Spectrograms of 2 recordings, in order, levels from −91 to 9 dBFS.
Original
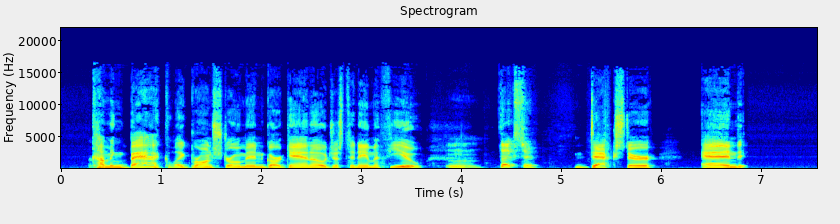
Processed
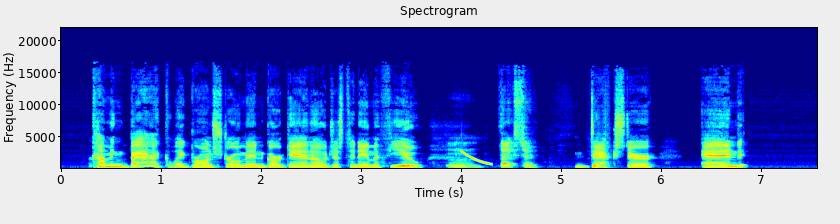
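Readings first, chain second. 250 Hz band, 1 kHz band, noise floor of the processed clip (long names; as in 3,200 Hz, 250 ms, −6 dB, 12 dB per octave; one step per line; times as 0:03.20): −4.5 dB, 0.0 dB, −69 dBFS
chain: frequency shifter +130 Hz
sound drawn into the spectrogram fall, 0:03.99–0:04.31, 660–2,900 Hz −24 dBFS
notch comb filter 630 Hz
level −2.5 dB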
